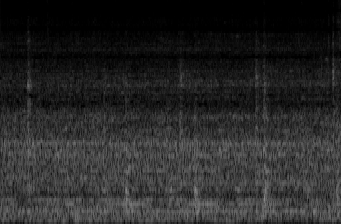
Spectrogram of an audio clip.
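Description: Travel trailer's electric stabilizer jack motor running steadily as the jack retracts. It stops right at the end.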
